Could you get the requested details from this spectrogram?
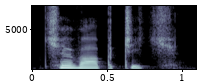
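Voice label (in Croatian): "ćevapčić", Hrvatski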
